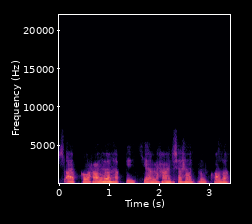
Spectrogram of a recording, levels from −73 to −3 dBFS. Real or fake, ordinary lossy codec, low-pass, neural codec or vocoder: fake; none; 7.2 kHz; codec, 16 kHz, 1 kbps, FreqCodec, smaller model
